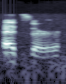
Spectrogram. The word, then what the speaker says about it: Hoetzer: All right, yo, we got how do you say your last name? Is it Holzer? – My last one is super duper German, and it's actually super funny because I'm like not really German looking at all, but it's pronounced Hetzer.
